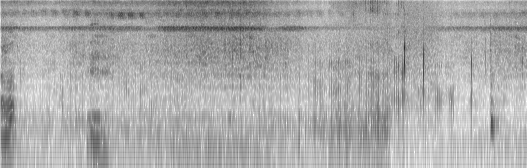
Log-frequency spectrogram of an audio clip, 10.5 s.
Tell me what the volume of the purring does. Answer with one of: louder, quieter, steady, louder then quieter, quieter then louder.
louder.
